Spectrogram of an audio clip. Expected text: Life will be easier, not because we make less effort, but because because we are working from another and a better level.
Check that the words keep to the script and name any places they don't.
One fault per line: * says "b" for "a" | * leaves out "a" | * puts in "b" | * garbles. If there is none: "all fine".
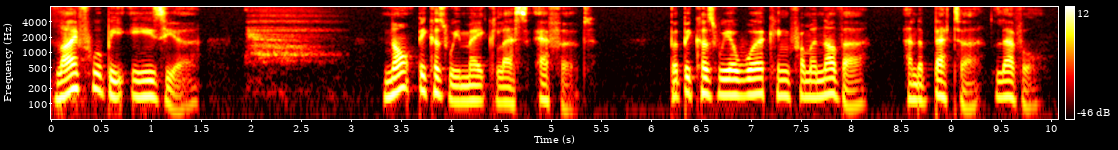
* leaves out "because"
